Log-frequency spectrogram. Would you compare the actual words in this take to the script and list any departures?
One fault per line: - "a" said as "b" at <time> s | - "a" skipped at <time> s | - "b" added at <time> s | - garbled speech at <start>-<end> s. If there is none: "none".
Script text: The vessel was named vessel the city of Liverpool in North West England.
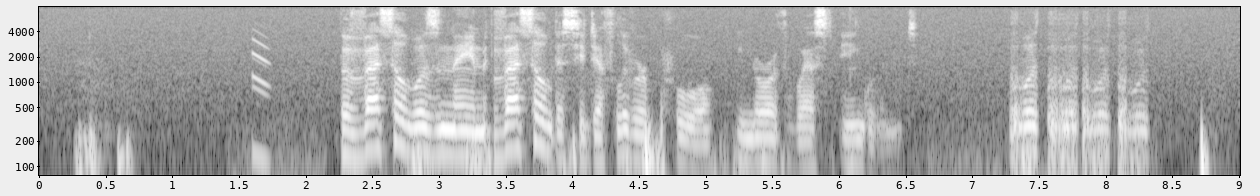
none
